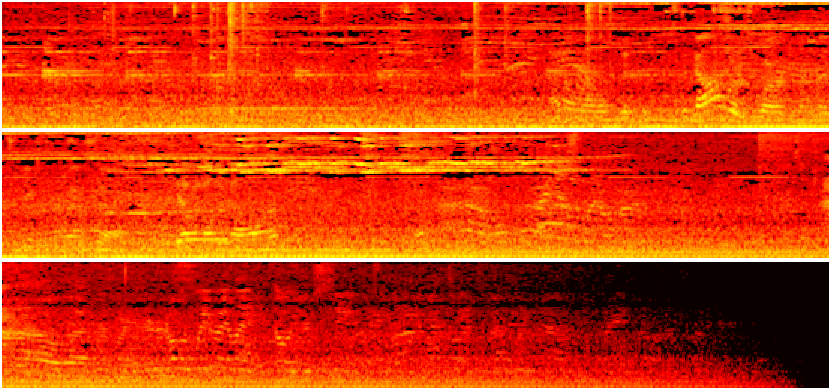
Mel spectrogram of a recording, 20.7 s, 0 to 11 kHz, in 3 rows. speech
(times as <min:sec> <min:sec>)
0:04.2 0:09.4, 0:10.3 0:12.4, 0:13.7 0:20.5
